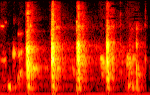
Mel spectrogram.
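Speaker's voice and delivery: breathy burst of laughter; real laugh at herself. Real, not acted. Laugh after confession.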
